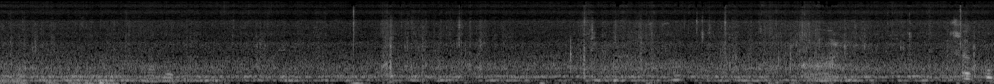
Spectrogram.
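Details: A mass of wild honey bees droning while their honey is cut from the hive in a wild harvest; steady low buzzing with a higher harmonic, occasional sharp ticks and rustles, rising slightly near the end.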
